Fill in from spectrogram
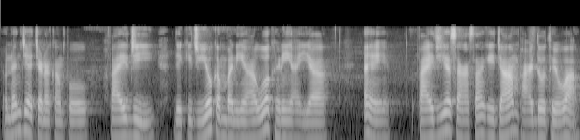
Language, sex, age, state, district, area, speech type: Sindhi, male, 18-30, Gujarat, Surat, urban, spontaneous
